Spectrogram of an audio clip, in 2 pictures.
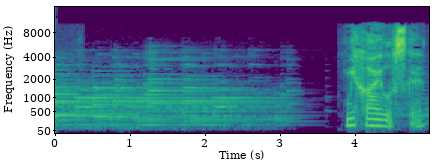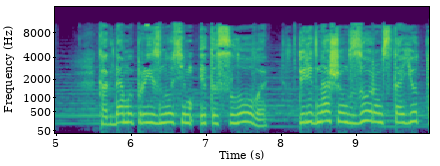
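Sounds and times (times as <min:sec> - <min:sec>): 
heavy monastery church bells ringing in a peal: 0:00.0 - 0:03.5
speech: 0:03.9 - 0:09.9.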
